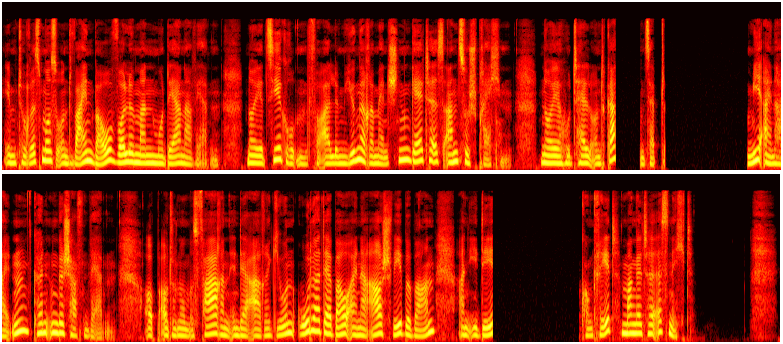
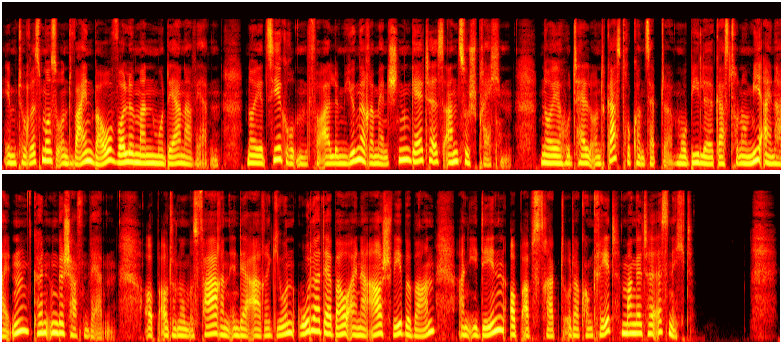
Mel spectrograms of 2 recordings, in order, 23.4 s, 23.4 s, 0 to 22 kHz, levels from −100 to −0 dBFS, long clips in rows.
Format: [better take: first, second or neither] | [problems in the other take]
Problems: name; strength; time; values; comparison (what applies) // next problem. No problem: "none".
second | audio cutting out; at 9 s, at 10 s for 1 s and at 19 s for 1.5 s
